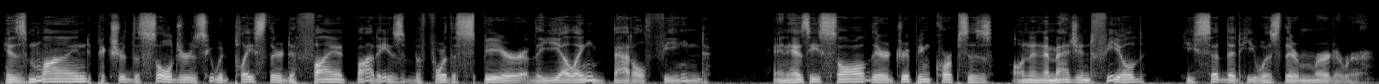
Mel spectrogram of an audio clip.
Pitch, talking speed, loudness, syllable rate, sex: 100 Hz, 160 wpm, -19 LUFS, 4.3 syllables/s, male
